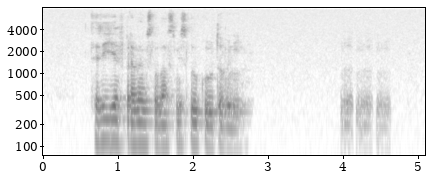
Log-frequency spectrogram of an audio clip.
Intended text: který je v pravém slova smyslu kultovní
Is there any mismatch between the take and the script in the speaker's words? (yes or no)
no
